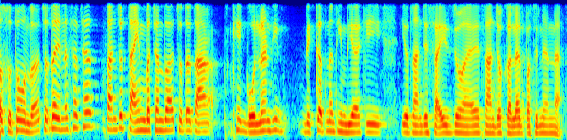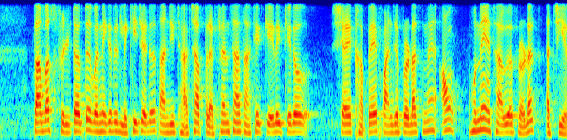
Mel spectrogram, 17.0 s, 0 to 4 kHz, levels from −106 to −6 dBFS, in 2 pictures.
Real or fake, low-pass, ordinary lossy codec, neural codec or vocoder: fake; 3.6 kHz; none; codec, 16 kHz, 4 kbps, X-Codec, HuBERT features, trained on balanced general audio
